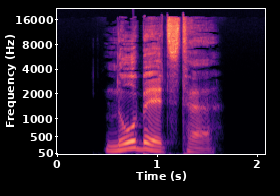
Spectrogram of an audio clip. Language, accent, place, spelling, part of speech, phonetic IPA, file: German, Germany, Berlin, nobelste, adjective, [ˈnoːbl̩stə], De-nobelste.ogg
- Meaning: inflection of nobel: 1. strong/mixed nominative/accusative feminine singular superlative degree 2. strong nominative/accusative plural superlative degree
